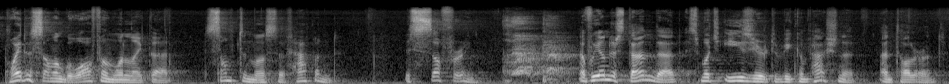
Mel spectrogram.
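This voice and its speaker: A man's voice: medium pitch, big pitch swings, moderate pace, big-room sound, background noise. A man giving a morning scripture class, talking in a conversational storytelling sermon, often repeating words as he restarts. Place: large temple hall.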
